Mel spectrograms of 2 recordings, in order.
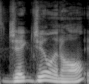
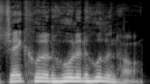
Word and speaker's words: Gyllenhaal: It's Jake Gyllenhaal. – It's Jake Hulahulahal.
